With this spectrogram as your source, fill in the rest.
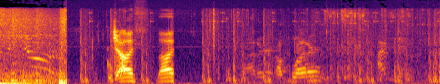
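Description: A young man speaks casually into a microphone.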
